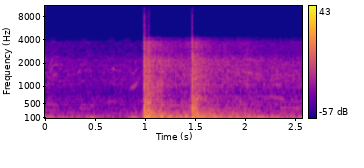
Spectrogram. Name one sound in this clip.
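Fireworks crackle and hiss as sparks fall.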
